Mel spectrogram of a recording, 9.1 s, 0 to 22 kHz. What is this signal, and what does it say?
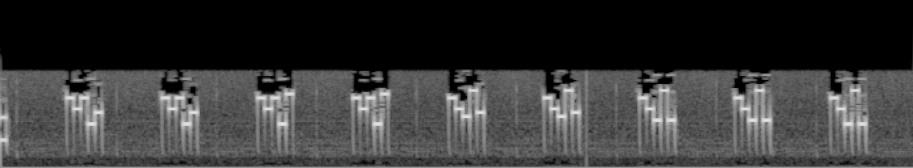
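Five-tone selective call (ZVEI), heard as quick runs of five tones, tones of about 70 ms. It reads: 85814 85814 85819 85819 85304 85304 85202 85202 85101
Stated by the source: ZVEI five-tone alert received by SDR.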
